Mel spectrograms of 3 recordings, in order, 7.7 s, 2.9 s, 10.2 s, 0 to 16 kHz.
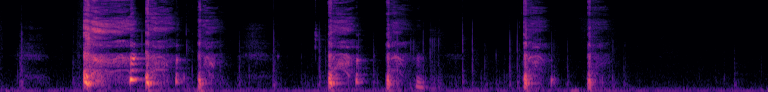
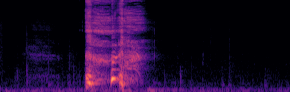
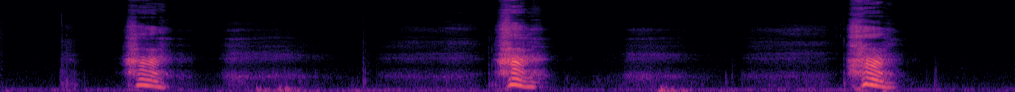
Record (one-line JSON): {"three_cough_length": "7.7 s", "three_cough_amplitude": 5318, "three_cough_signal_mean_std_ratio": 0.27, "cough_length": "2.9 s", "cough_amplitude": 5675, "cough_signal_mean_std_ratio": 0.28, "exhalation_length": "10.2 s", "exhalation_amplitude": 3182, "exhalation_signal_mean_std_ratio": 0.3, "survey_phase": "alpha (2021-03-01 to 2021-08-12)", "age": "45-64", "gender": "Female", "wearing_mask": "No", "symptom_cough_any": true, "symptom_fatigue": true, "symptom_change_to_sense_of_smell_or_taste": true, "symptom_loss_of_taste": true, "smoker_status": "Never smoked", "respiratory_condition_asthma": false, "respiratory_condition_other": false, "recruitment_source": "Test and Trace", "submission_delay": "2 days", "covid_test_result": "Positive", "covid_test_method": "RT-qPCR"}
